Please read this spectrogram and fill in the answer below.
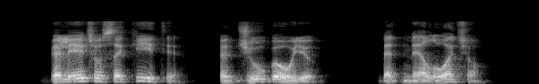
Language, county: Lithuanian, Šiauliai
